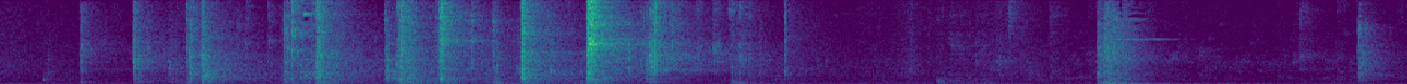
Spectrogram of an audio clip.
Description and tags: Opening the door with a key - a large reverberation and closing doors
a, door, key, large, reverberation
